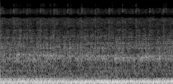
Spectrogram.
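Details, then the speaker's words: BMW E36 drift car with a 2.3 straight-six and an aluminium flywheel, started first turn of the key after standing years in a yard. It settles into a low, even idle with a steady rumble and no misses or knocks, sounding healthy. "Um but yeah, she's idling. Well, look at that."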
